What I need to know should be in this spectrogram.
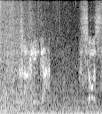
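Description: Flames crackle from a burning wreck.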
